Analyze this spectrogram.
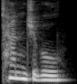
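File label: "tangible", British English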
